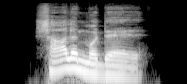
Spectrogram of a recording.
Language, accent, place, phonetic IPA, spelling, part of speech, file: German, Germany, Berlin, [ˈʃaːlənmoˌdɛl], Schalenmodell, noun, De-Schalenmodell.ogg
- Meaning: shell model (of atomic structure)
